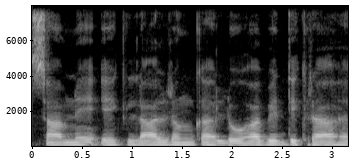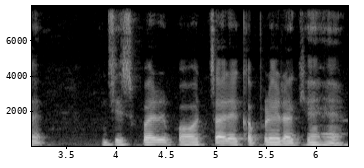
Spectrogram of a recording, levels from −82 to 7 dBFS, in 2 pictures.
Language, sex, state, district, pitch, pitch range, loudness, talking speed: Hindi, male, Jharkhand, Ranchi, 115 Hz, 110-115 Hz, -16 LUFS, 160 wpm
